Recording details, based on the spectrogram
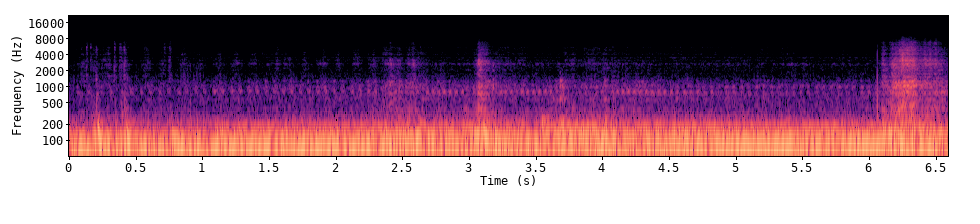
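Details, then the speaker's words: Holden VN Calais V8 on its first drive after a build, running so rich it kept fouling the plugs: deep rumble broken by irregular pops and stumbles under throttle as it misfires. "It's misfiring. Odd, isn't it? >> It was just running so rich. It just kept failing the plugs."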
